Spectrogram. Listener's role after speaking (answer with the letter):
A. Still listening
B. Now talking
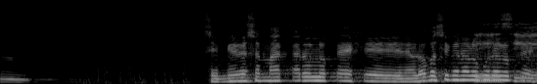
B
